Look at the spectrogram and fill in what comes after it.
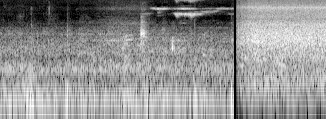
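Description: Low rumble of a moving train heard from inside the coach, which cuts off abruptly about three and a half seconds in to the steady, loud rushing of muddy floodwater.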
